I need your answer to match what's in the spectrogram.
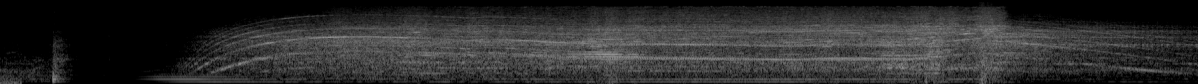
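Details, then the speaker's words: Dovaman DMS01C 10-inch sliding miter saw crosscutting 3x12 pine, pushed harder for a 6.2-second cut: motor whine sags as the blade bites, then holds a steady, even cutting tone with no rattle or grinding; normal cutting under load. "I pushed the saw a little bit harder and was able to cut it in 6.2 seconds this time."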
